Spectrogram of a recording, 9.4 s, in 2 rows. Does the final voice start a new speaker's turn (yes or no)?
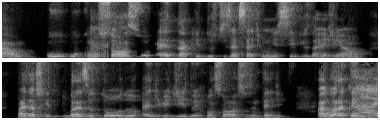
no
